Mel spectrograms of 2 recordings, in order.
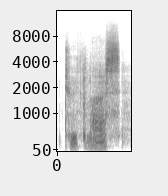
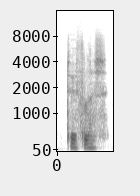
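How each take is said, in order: First: Soft, warning whisper. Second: Said in the usual way. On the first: Acted. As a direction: hush him with a warning. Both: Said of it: "whispered Hiccup warningly".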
